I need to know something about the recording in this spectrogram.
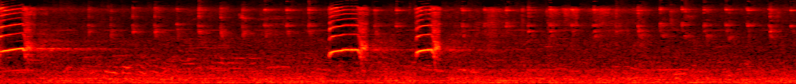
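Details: Squealing calls of a female deer at a zoo while a male deer is fed nearby. A faint cry opens the recording, then two loud, harmonic-rich squeals come about a second apart, over low background murmur.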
